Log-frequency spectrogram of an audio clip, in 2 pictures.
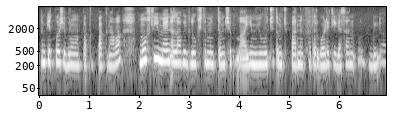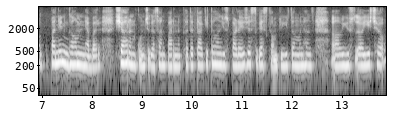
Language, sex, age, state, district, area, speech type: Kashmiri, female, 18-30, Jammu and Kashmir, Kupwara, rural, spontaneous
